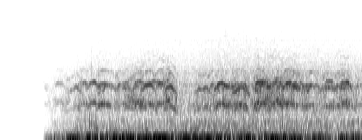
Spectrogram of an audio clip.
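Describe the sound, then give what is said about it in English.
A large flock of geese honks continuously, many overlapping calls layered loud over a steady low rumble of wind or noise, with no voices. Thousands of migratory birds at the wetlands of the Sunny Bono National Wildlife Refuge, southern end of the Salton Sea, a stop along the Pacific Flyway. “There are thousands of birds here today, using the Salton Sea's wetlands as one stop along the Pacific Flyway for migratory birds.”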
